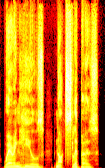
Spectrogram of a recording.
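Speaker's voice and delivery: usual speaking voice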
